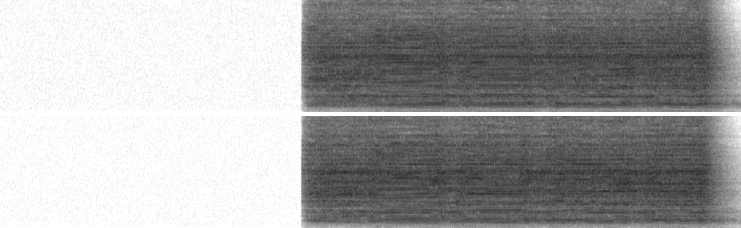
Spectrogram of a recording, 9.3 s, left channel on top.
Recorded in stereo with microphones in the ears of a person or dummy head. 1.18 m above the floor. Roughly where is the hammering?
Centre.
